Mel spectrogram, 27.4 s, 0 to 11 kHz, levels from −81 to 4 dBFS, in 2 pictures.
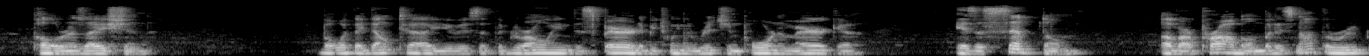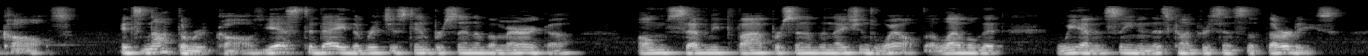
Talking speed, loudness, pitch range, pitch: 135 wpm, -19 LUFS, 120-135 Hz, 130 Hz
